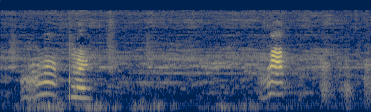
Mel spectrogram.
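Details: An indoor domestic cat meows several times between a person's speech in Bengali: two quick harmonic meows early on, another rising-falling cry near the middle, with voices and room noise throughout.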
